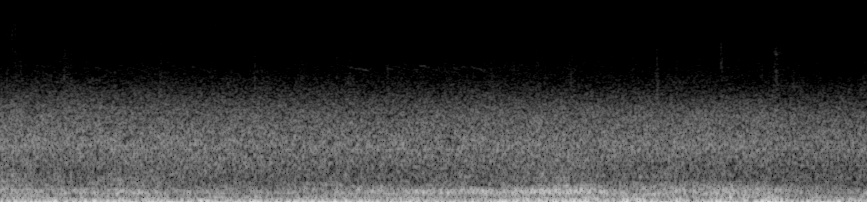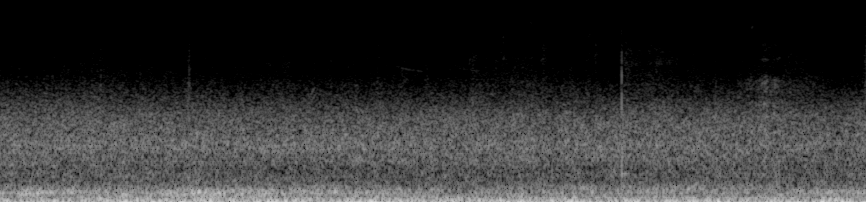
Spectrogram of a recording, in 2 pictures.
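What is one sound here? Footsteps swish through short grass.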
